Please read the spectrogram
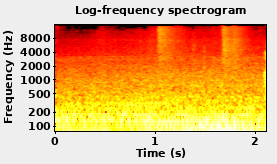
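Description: Low rumbling background noise that grows slowly louder, with two brief soft hisses about a second in and near the end.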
